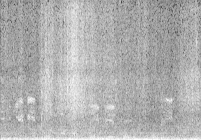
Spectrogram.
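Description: Steady engine drone and wind rush aboard a passenger boat crossing from the Gateway to Alibaug Mandwa, with water wash running throughout the ride.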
